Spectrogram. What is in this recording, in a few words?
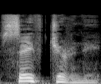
Draenei Male Farewell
